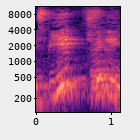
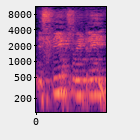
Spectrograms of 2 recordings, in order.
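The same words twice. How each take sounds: First: Very slow, every word stretched; slow, deliberate repeat. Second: Said in the usual way. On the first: Shown as a demonstration. Teacher repeating the English phrase very slowly for students. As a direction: spell it out slowly for the class. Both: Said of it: "मीठा बोलो".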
